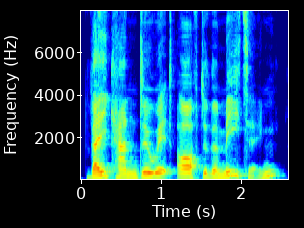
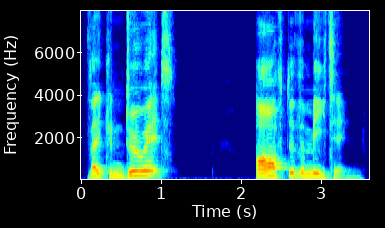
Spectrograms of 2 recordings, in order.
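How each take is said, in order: First: The word can is said fully and strongly. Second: The word can is said weakly and reduced. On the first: "the strong pronunciation of can" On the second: "reduce it to its rhythmic pronunciation"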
